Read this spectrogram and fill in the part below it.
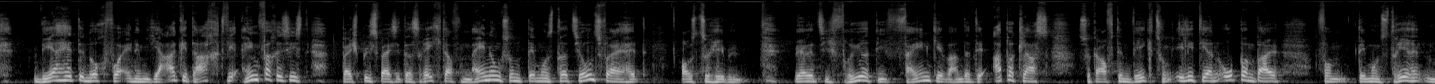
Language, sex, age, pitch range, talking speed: German, male, 50-69, 125-155 Hz, 140 wpm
